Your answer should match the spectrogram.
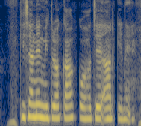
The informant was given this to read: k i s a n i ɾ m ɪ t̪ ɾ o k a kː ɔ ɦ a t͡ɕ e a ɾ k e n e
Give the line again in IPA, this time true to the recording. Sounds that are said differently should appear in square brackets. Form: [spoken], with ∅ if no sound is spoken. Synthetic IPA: k i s a n [e] ɾ m [i] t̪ ɾ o k a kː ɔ ɦ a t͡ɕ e a ɾ k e n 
